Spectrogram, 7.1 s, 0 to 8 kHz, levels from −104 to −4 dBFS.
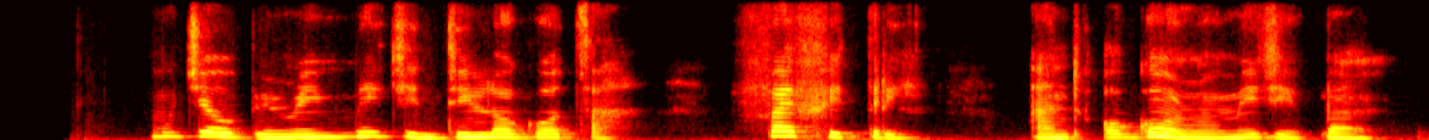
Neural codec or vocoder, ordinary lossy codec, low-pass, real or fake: none; none; none; real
